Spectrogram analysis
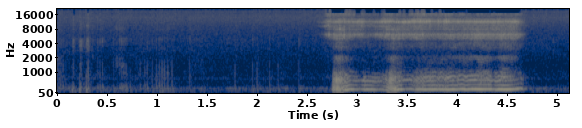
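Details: Pet dog sleeping under a kotatsu and snoring heavily indoors: soft breathing, then one long, rough, droning snore of nearly two seconds that wavers slightly before stopping.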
